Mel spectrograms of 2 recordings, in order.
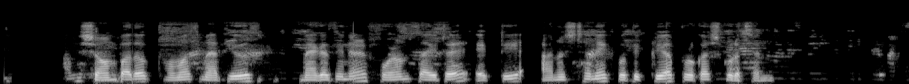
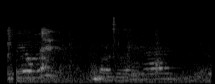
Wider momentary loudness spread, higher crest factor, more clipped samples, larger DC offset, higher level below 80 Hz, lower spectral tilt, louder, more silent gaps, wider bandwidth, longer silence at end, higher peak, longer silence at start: about the same, 9 LU vs 11 LU; about the same, 18 dB vs 20 dB; neither; neither; first, -60 dBFS vs -78 dBFS; about the same, -4.5 dB/octave vs -4.5 dB/octave; first, -18 LUFS vs -43 LUFS; first, 0.14-0.62 s, 1.53-1.57 s, 4.93-5.00 s, 5.25-5.40 s, 6.46-6.50 s, 8.40-8.47 s, 8.63-8.70 s vs none; second, 7.8 kHz vs 10 kHz; about the same, 0.15 s vs 0.05 s; first, -2 dBFS vs -24 dBFS; about the same, 0.05 s vs 0.05 s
